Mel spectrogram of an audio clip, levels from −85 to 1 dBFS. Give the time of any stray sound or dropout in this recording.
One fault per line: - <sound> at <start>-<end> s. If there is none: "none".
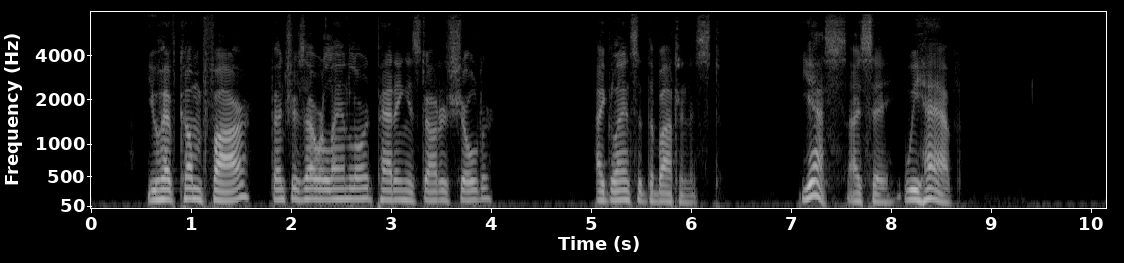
none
